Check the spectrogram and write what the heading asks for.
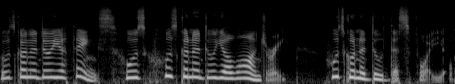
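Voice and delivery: put-on light Brooklyn accent. Retelling how a man's mom reacts to him cooking, with a little Brooklyn accent. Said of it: "I'm getting a little Brooklyn".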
